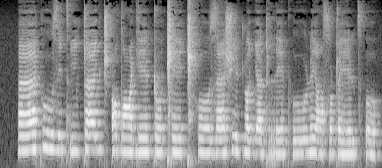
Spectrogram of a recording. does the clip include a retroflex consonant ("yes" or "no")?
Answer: yes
